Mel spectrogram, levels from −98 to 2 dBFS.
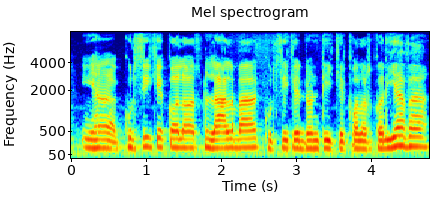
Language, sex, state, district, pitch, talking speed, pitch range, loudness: Hindi, male, Bihar, East Champaran, 160 Hz, 165 wpm, 150-170 Hz, -16 LUFS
